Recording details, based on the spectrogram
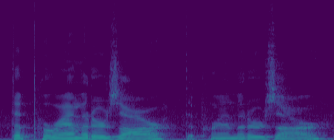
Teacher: you can really hear that Z in that case because I link it and it's almost like the word R starts with the Z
